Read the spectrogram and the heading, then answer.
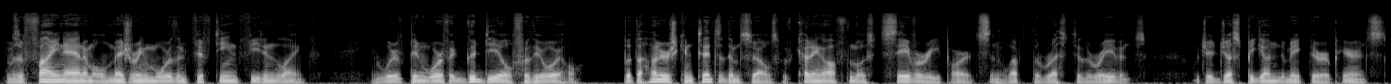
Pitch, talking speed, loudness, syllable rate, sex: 85 Hz, 215 wpm, -19 LUFS, 5.5 syllables/s, male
